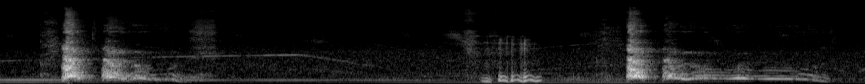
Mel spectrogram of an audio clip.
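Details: Alert Rottweiler reacting to a passing ambulance siren, whose long tone rises faintly behind: a pair of loud barks, a brief wobbling whine, then another bark sliding into a drawn-out, descending howl.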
